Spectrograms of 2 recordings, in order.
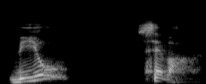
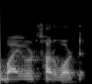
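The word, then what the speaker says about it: Biot–Savart: magnetism की क्या मैग्निटिया बियो सेवा ठीक है ना ये टी साइलेंट है और इधर भी टी साइलेंट है फ्रेंच प्रोनाउंस में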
